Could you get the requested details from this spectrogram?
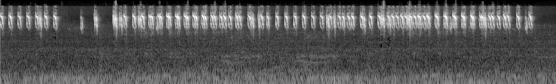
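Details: Velvet-fronted nuthatch luring call: short bursts of piercing chips, a pause, then a long dense run of fast high chips that continues for several seconds.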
